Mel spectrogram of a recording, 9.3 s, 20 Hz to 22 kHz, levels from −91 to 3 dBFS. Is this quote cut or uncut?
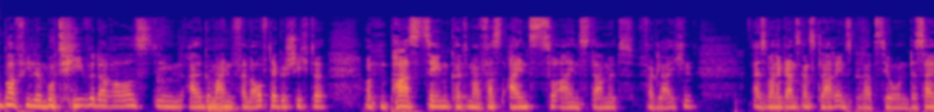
uncut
